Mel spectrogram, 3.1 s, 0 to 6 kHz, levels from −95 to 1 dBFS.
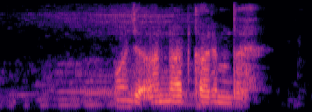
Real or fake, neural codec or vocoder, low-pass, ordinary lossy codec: real; none; 5.4 kHz; AAC, 32 kbps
